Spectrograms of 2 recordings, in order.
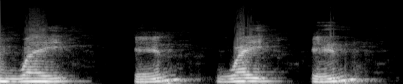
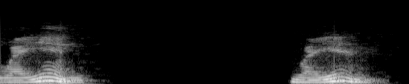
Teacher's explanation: I carry over the sound, the y sound, into the next syllable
